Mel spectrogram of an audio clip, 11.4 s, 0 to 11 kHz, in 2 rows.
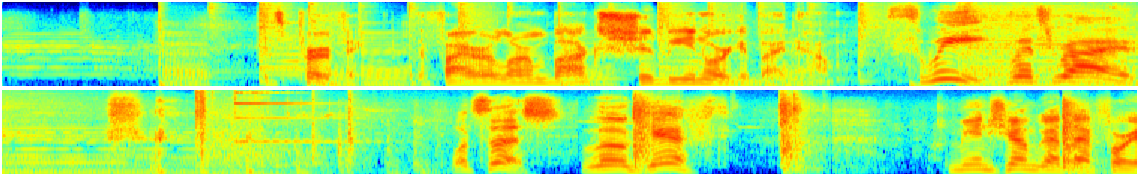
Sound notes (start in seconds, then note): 6.2 chuckles; 6.6 cash register dings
